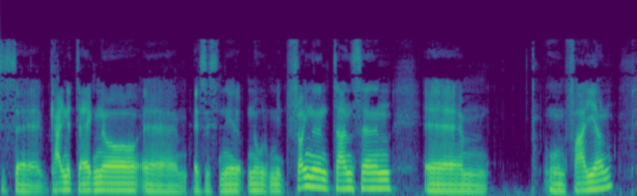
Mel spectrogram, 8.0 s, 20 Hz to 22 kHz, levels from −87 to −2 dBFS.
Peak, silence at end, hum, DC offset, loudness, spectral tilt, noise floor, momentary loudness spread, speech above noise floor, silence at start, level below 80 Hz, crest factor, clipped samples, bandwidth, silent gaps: -6 dBFS; 0 s; none; under 0.1%; -22 LUFS; -6.5 dB/octave; -45 dBFS; 8 LU; 24 dB; 0 s; -44 dBFS; 16 dB; under 0.1%; 11 kHz; none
